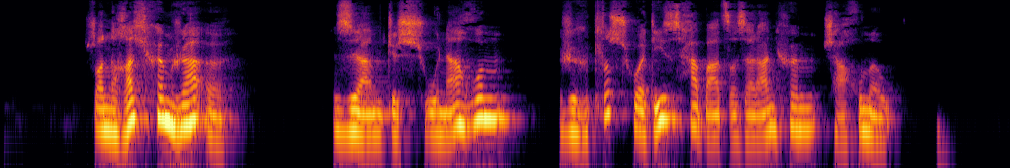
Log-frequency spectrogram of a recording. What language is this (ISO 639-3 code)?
kbd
